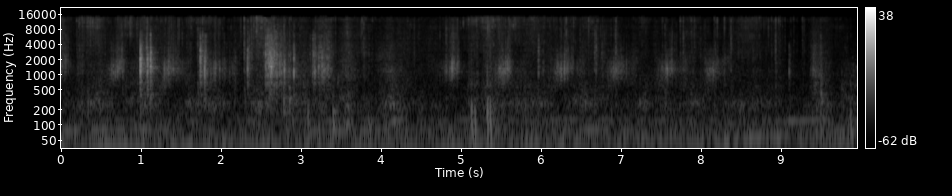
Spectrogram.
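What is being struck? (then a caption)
Soap flakes. Fingers scoop, squeeze and crush a pile of small, brittle, solid blue and lime-green dry soap chips on a wooden table. Crisp, dry crunching bursts come one after another, bright and crackly with almost no low end. Each burst dies away quickly, leaving a light scratchy rustle between crunches.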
